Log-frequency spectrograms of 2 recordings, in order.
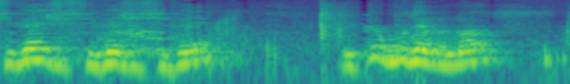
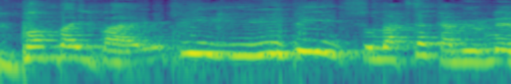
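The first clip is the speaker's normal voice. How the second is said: normal talking voice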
